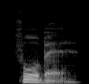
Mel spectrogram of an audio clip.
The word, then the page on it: forbear: Australian English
